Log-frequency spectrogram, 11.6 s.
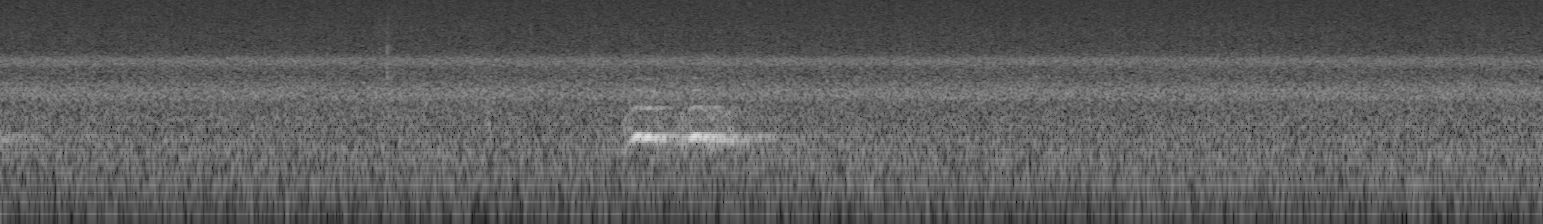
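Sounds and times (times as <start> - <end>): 
hiss: 0.0 - 11.5
Ural owl hooting: 4.6 - 6.0.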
